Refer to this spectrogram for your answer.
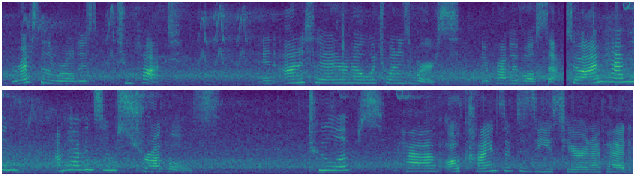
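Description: A woman with a high pitch speaks at a moderate pace, with long, frequent pauses. Her loudness swings widely, and there is noticeable background noise. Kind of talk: casual vlog chat. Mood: disappointed, resigned.

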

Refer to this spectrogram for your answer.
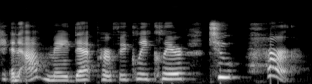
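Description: Fairly slow speech from a woman, quiet surroundings behind her. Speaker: vlogger. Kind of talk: casual vlog chat. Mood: exasperated, venting. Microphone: webcam.

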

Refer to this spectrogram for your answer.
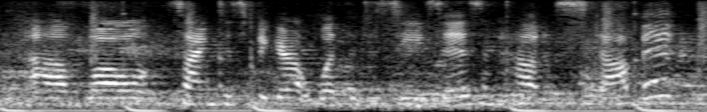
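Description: A woman speaks with clear music in the background. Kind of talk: interview answer. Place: hall. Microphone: phone near.

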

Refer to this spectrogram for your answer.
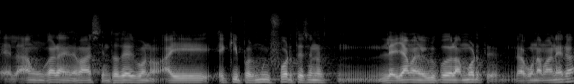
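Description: The speaker is a man with a fairly low pitch. He talks at a moderate pace. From Spain. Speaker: handball goalkeeper. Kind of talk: interview; interview answer. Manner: hesitant, many fillers. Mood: calm, reflective. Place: studio. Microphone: lapel.

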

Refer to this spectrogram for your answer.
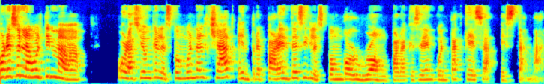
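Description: A woman with an unremarkable speaking voice talks at a moderate pace, her pitch fairly high and her intonation lively. The background is quiet. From Mexico, Toluca; Mexico. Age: 30s. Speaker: English teacher. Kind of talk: online class lesson, bilingual English/Spanish. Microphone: video call.

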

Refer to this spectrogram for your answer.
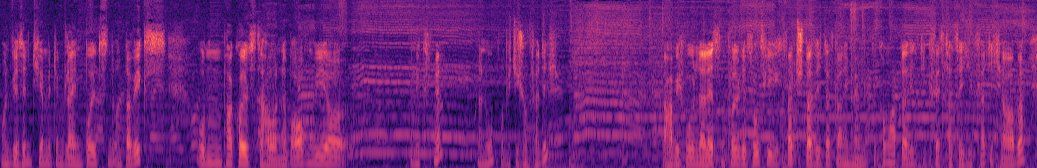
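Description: A man with a fairly high pitch talks at a very fast pace, using ordinary pitch variation. He takes long, frequent pauses, with music in the background. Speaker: let's player. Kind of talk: gameplay commentary. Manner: hesitant, many filler sounds.

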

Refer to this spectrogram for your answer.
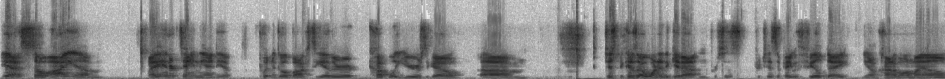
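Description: Lively intonation marks this man's American accent. He keeps a moderate pace, with big swings in loudness. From US Midwest. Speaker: ham radio operator. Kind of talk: casual interview. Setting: garage. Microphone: webcam.

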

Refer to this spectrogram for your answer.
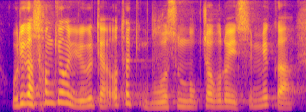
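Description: A man speaks at a fairly high pitch with vocal fry and very wide pitch swings. The recording is very clean, with a silent background. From rural South Korea. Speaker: pastor. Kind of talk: sermon.

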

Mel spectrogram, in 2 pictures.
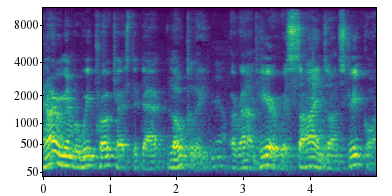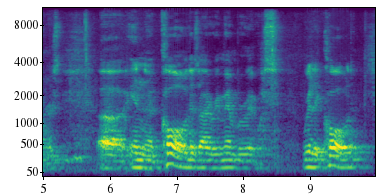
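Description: Fairly slow delivery with ordinary pitch variation and audible room echo. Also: man. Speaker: teacher at a congregation. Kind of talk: sermon. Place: church. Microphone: camera far.

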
